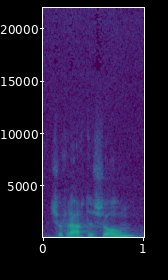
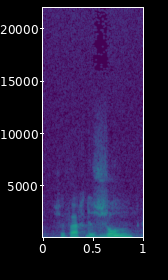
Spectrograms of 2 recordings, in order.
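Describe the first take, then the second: First: Zoon said with a long oo, the wrong word; slip of the tongue. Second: Zon said with a short o, meaning sun; corrected word. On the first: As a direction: misread zon as zoon, long vowel. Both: Real, not acted.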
